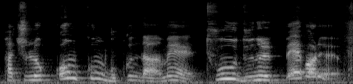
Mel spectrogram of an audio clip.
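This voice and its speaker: Youth pastor guy preaching, high voice, tells the story dramatic, asks the kids questions. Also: very animated, normal speed, gravelly, slight background noise. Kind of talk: sermon retelling a Bible story.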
